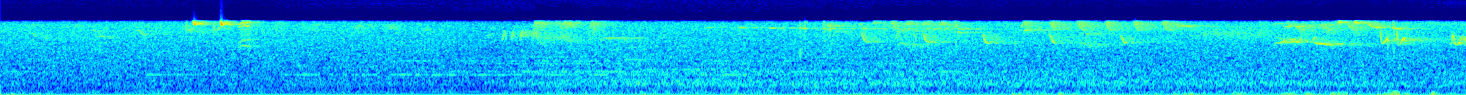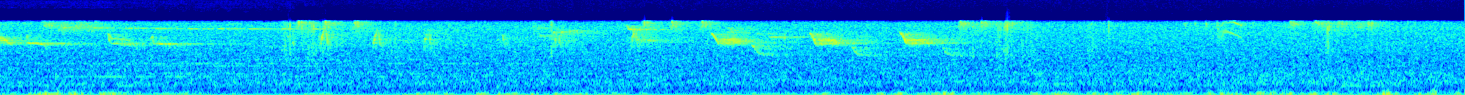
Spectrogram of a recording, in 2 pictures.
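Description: Small birds chirping and whistling repeatedly in woodland, heard through a cheap trail camera's microphone over a steady hiss and an uneven low rumble.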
